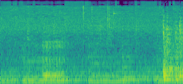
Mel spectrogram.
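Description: Masala dosa frying in oil on a hot griddle gives a steady close sizzle throughout, with a brief louder crackle and scrape near the end.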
